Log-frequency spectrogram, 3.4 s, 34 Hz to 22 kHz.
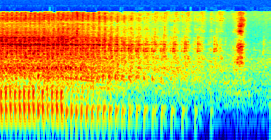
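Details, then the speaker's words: Single-cylinder motorcycle with Wassell Evolution (Amal Concentric Mk 1 type) carburettor, after a needle clip repair and test ride: steady thumping tickover at about three to four beats a second, slowly easing down. Idle is a bit fast, and the owner may adjust the throttle stop screw. "kickover still a bit fast, but I might need to adjust the throttle stop screw."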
